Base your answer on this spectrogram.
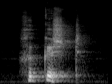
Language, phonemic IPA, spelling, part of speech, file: Dutch, /ɣəˈkʏst/, gekust, verb, Nl-gekust.ogg
- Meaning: past participle of kussen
